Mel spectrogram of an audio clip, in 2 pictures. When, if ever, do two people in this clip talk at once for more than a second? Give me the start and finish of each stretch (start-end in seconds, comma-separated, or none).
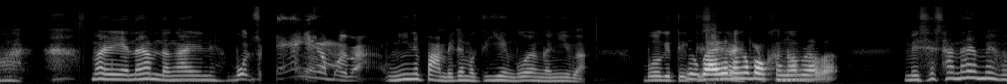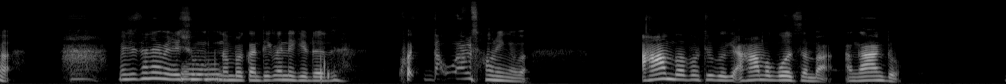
6.9-8.2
